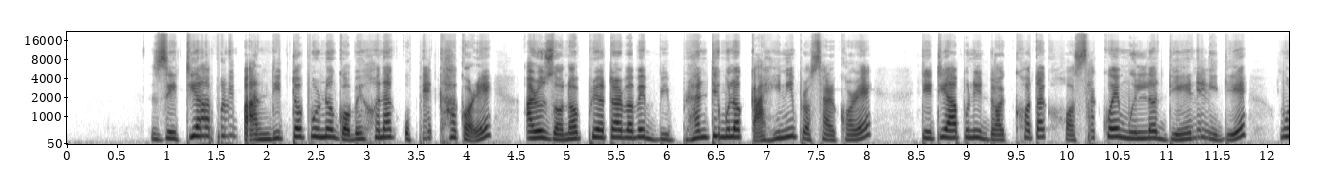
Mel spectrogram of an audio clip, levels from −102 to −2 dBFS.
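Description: From 1.31 to 1.87 s there is repeated packet loss, giving a robotic sound. About half of this stretch is missing in holes up to 20 ms long, each patched by extending the preceding sound. The result is choppy speech with fragments dropped.

At 3.53 s a short concealed packet loss covers two back-to-back 20 ms holes, ending at 3.61 s. The decoder bridges the gap by continuing the last sound, heard as a brief smear. A single 20 ms loss at 6.47 to 6.51 s leaves a similar momentary wobble.

From 9.17 to 11.43 s the repeated packet loss returns more sparsely. Only about 8 percent of this span is concealed, again in holes of 20 ms or less. It causes choppy sound with pieces missing.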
